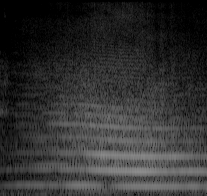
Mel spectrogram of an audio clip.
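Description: A racing car's engine passing by: one steady engine note that swells to a peak about a second in and then fades, its pitch falling slightly.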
